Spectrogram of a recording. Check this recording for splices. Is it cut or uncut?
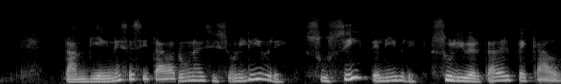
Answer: cut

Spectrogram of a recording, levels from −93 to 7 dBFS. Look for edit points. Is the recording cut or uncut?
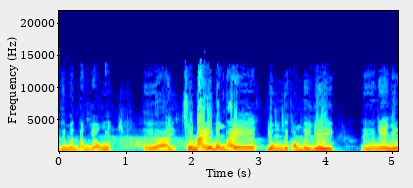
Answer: uncut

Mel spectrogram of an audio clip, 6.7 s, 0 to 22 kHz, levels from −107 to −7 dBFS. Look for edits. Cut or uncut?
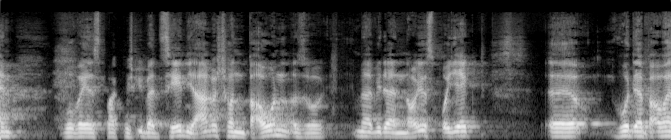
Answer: uncut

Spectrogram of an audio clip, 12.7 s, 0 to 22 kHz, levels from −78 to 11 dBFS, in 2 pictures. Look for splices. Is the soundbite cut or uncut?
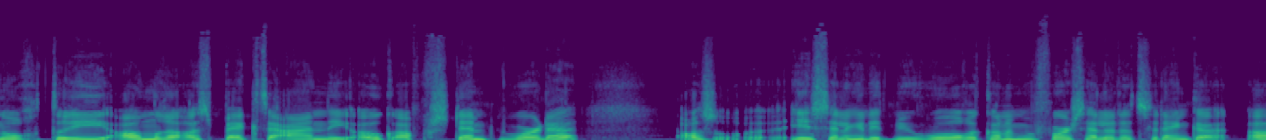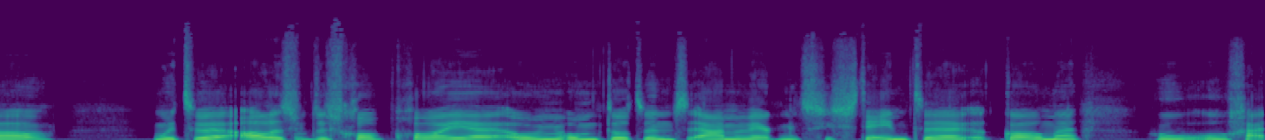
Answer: cut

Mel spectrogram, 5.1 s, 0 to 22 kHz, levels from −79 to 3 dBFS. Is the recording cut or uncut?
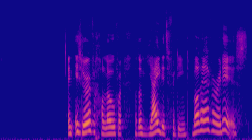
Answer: cut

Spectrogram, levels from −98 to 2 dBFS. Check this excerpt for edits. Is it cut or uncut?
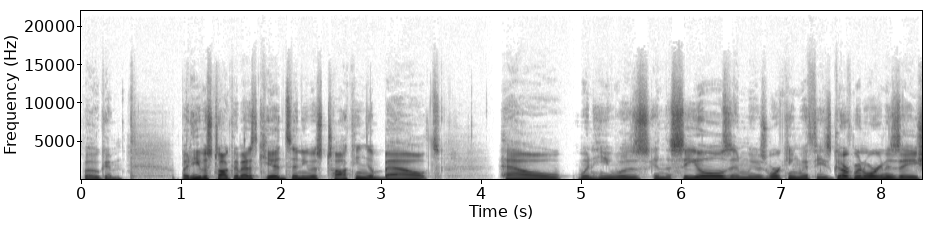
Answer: uncut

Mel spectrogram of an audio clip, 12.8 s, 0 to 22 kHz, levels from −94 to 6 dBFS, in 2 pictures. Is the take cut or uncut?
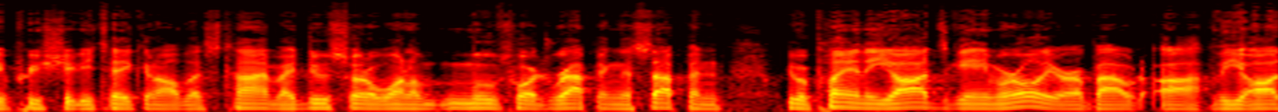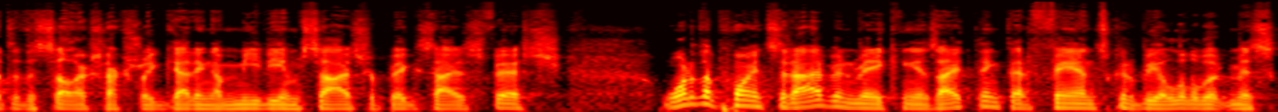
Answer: cut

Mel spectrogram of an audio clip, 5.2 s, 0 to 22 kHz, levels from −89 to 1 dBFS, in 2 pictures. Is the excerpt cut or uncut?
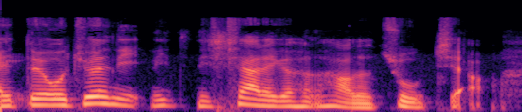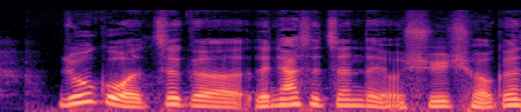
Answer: cut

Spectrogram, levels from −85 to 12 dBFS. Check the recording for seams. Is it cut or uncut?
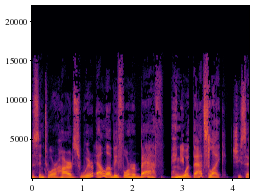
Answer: cut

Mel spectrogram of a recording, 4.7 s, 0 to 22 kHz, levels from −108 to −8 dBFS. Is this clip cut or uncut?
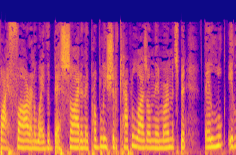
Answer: uncut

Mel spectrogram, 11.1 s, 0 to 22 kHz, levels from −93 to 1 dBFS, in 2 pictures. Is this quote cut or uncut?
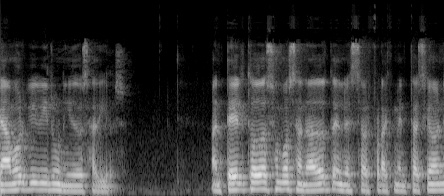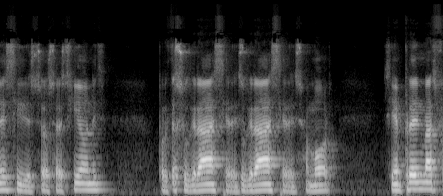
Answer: cut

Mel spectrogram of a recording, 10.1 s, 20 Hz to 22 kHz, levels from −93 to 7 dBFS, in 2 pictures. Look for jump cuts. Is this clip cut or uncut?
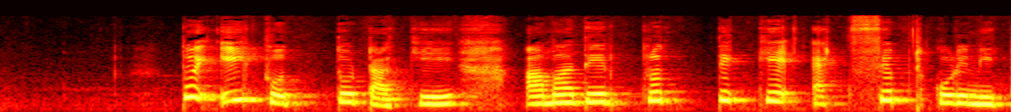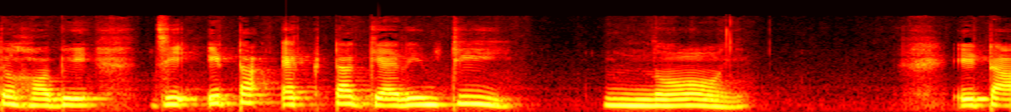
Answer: cut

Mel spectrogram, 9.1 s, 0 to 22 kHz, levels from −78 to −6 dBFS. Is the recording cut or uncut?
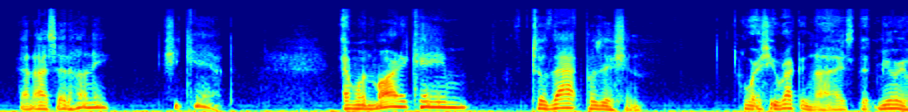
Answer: uncut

